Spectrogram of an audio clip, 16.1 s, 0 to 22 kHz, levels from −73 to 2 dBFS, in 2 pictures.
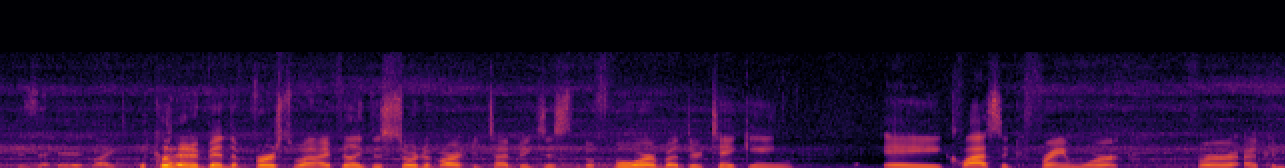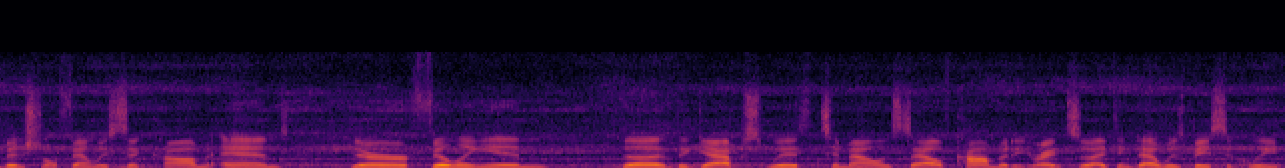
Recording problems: hiss; noticeable; throughout; 15 dB below the speech

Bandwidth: 15 kHz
